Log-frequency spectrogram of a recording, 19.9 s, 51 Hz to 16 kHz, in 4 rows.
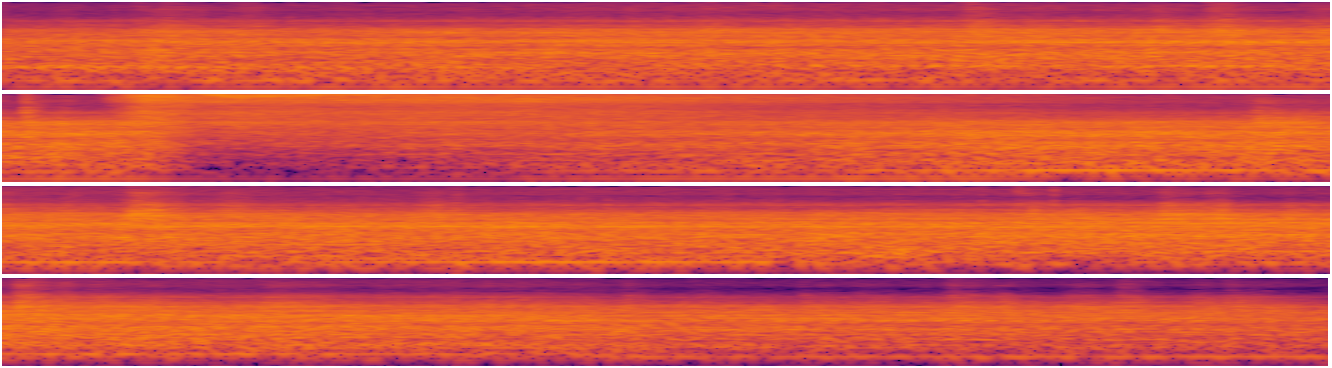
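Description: Freight train shunting: an EH200 electric locomotive running with its tank wagons. About five and a half seconds in there is a sudden hiss of released compressed air, which fades over the next few seconds.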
